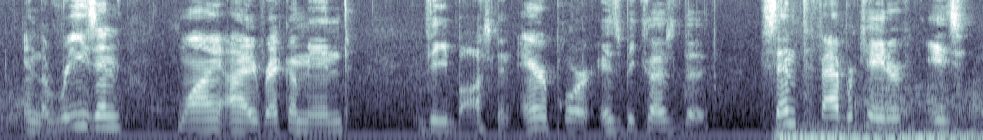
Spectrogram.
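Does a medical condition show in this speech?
Yes: cerebral palsy, mild.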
